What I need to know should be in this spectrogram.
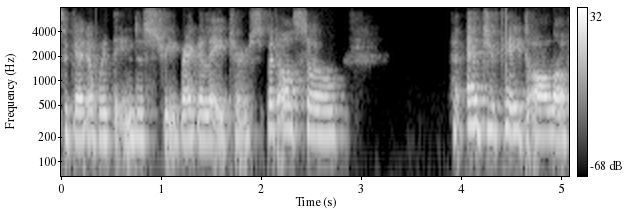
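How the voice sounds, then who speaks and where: In a non-native accent, a woman talks with vocal fry, a dark, mellow tone and fairly even intonation. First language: not English. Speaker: healthcare standards manager. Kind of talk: conference presentation. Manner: halting, many fillers.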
